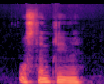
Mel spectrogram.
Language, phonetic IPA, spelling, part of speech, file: Polish, [ˌustɛ̃mˈplʲivɨ], ustępliwy, adjective, LL-Q809 (pol)-ustępliwy.wav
